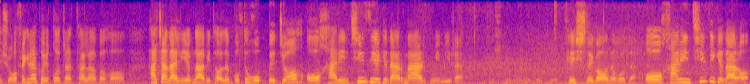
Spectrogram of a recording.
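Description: A woman's voice: a little high, dark tone, a little hiss or hum. A woman teaching classical poetry, reading verses aloud and thinking them through as she explains. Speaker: literature teacher.

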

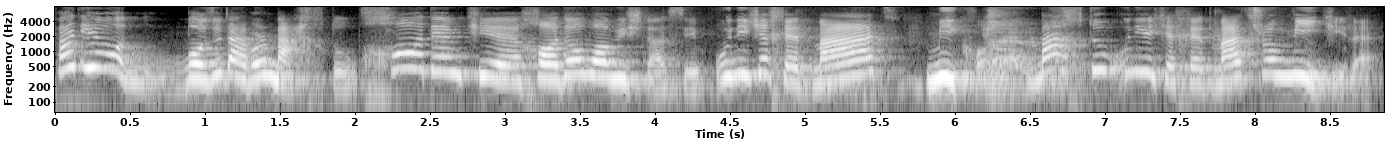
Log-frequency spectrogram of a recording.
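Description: A woman teaching classical poetry, explaining the lines in a chatty way and reciting the verses slowly and with care. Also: very high-pitched. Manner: slow, measured recitation of verse, lively conversational explanation.

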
